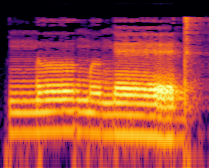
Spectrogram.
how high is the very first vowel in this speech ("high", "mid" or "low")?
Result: mid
